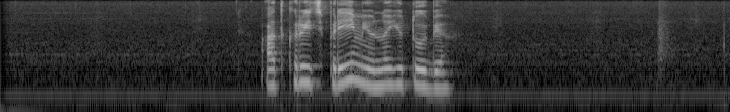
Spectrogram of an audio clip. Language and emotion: Russian, neutral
